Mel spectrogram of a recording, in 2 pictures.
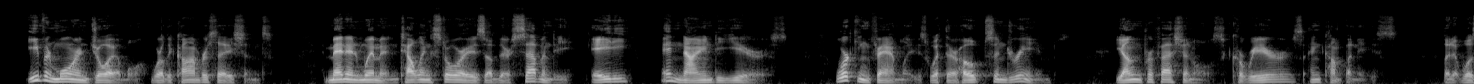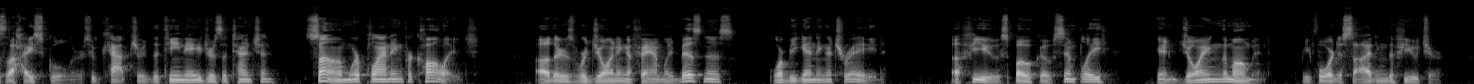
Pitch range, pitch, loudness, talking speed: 95-115 Hz, 105 Hz, -23 LUFS, 140 wpm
